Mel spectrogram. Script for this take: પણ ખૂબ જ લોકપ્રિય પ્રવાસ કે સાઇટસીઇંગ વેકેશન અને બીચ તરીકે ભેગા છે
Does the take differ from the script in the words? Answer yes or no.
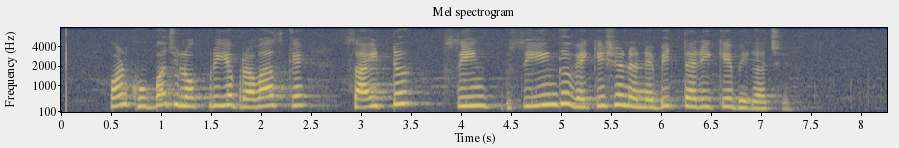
no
